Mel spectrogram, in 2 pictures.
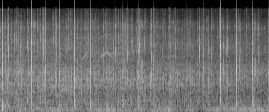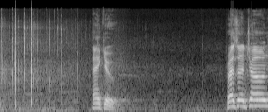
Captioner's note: applause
